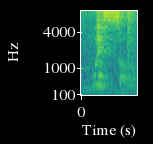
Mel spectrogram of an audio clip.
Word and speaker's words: whistle: um how about if I have the word whistle repeat the word whistle whle whistle right and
